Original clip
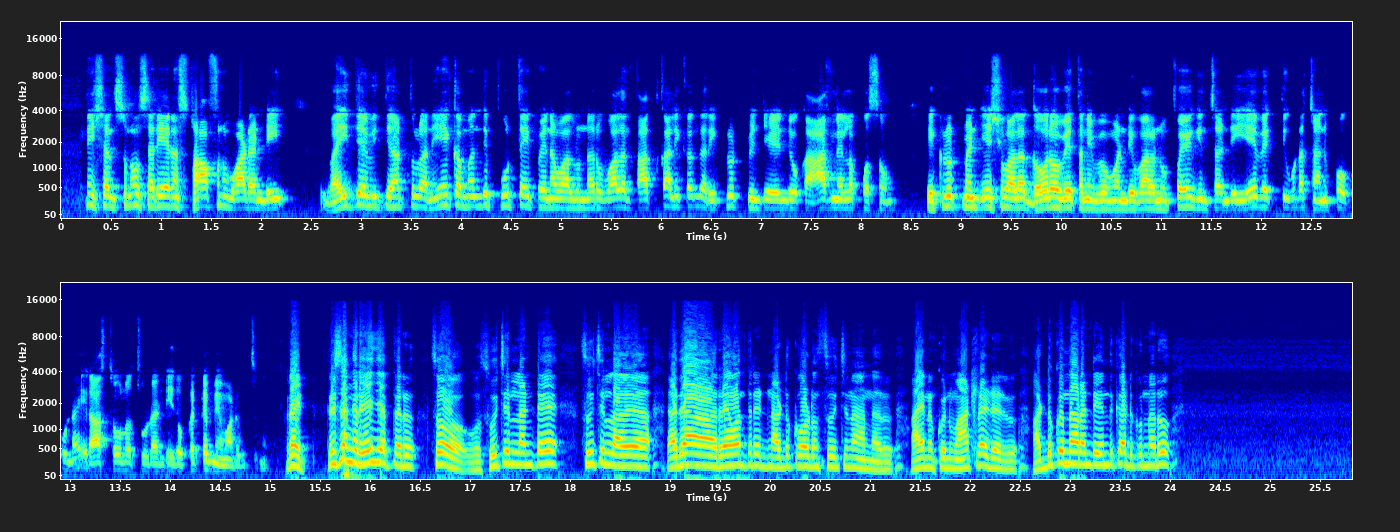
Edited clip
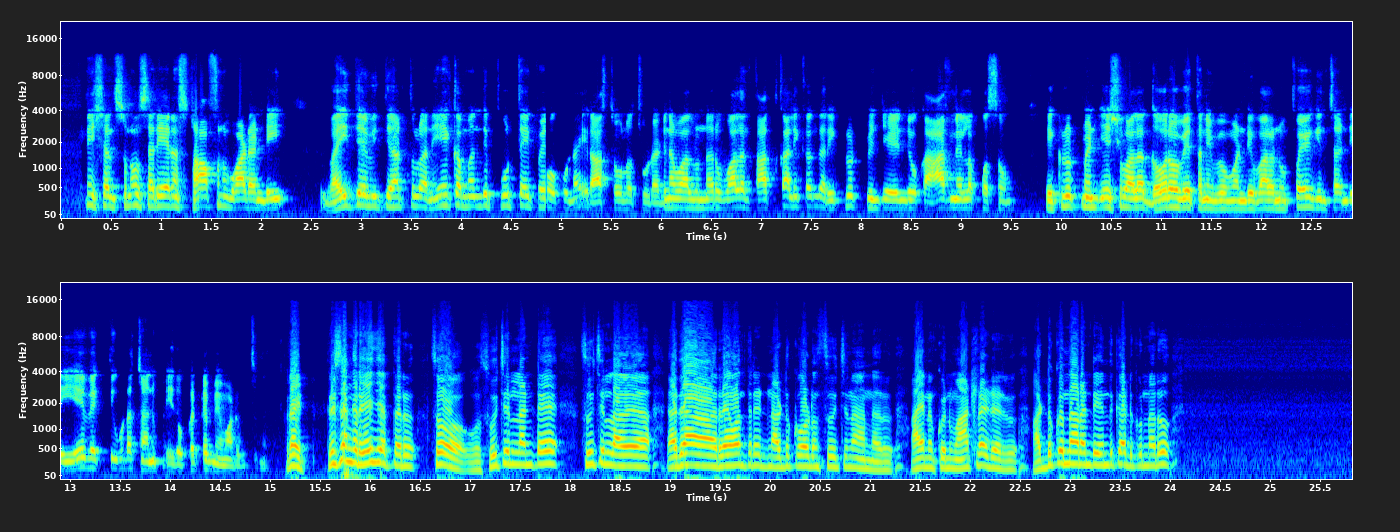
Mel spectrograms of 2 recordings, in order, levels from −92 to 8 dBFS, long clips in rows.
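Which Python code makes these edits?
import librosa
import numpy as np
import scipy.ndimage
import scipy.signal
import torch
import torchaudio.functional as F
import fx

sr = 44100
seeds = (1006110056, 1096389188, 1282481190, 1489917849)

y = fx.edit(x, sr, fx.move(start_s=12.75, length_s=1.19, to_s=4.85), tone=tone)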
